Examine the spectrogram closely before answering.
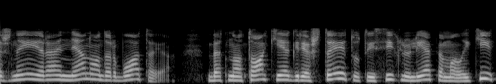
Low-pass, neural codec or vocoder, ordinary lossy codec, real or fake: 5.4 kHz; none; MP3, 48 kbps; real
